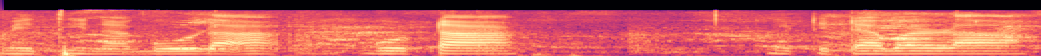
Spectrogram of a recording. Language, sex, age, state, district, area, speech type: Gujarati, female, 30-45, Gujarat, Narmada, urban, spontaneous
